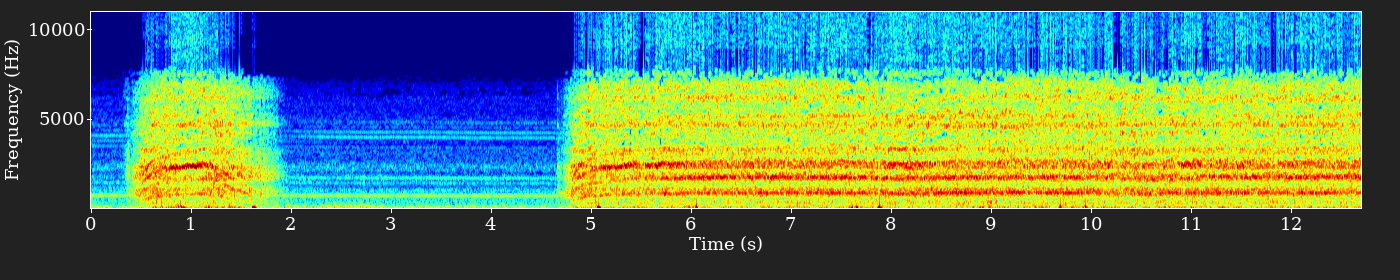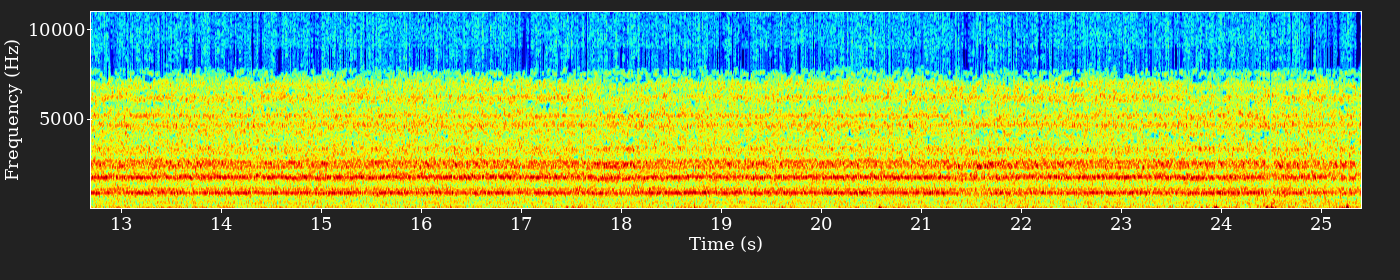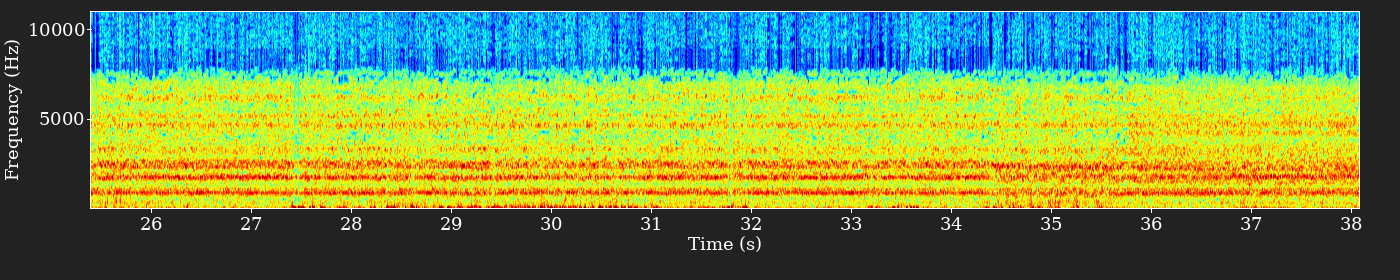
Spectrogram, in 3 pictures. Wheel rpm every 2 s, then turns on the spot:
50, 0, 80, 230, 230, 230, 230, 230, 230, 230, 230, 230, 230, 230, 230, 230, 230, 220, 210.
none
